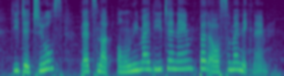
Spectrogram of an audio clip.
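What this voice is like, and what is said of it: German accent, non-native English speaker. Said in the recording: “I've got a special accent and that I'm not a native speaker too ... I'm actually from Germany”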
